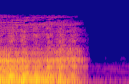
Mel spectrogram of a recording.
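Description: A dragon's final roar in a fantasy role-playing game as it is struck through the spine, a single loud, rough, whinny-like bellow lasting under a second that cuts off abruptly into silence.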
